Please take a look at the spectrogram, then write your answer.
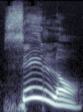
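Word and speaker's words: Thaler: 세일러, 이 교수님이요. 미국에서 태어났지만 독일계라는 거예요. 그래서 이 세일러가요. 독일식 발음으로 하면 탈러라고 합니다.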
